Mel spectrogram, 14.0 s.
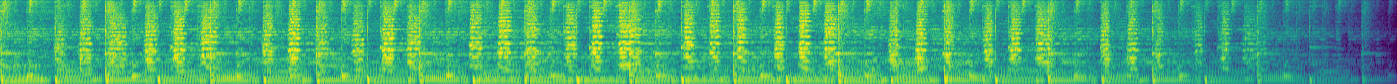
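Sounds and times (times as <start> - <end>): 
Brazilian brass playing: 0.0 - 13.1.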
